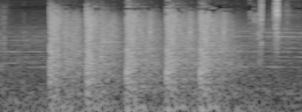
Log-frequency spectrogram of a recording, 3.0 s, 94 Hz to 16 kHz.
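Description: Four loud, evenly spaced gunshots from a 5.56 pistol in the video game Fallout New Vegas, each a sharp blast with a ringing tail, followed by fainter game sounds.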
